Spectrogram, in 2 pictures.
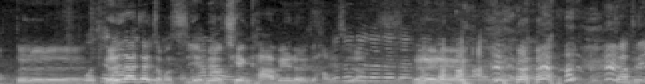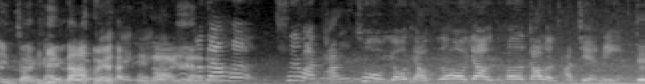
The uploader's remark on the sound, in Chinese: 錄音地點：牽咖啡 Chen Coffee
